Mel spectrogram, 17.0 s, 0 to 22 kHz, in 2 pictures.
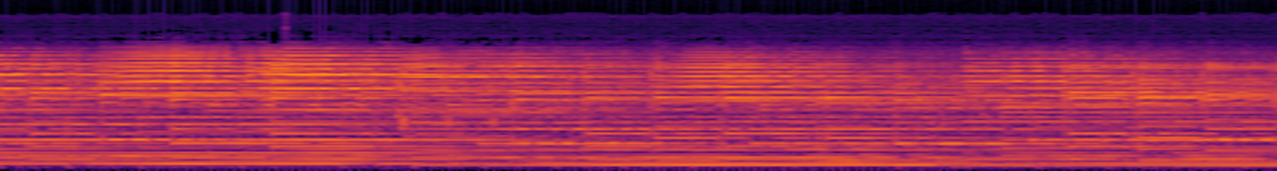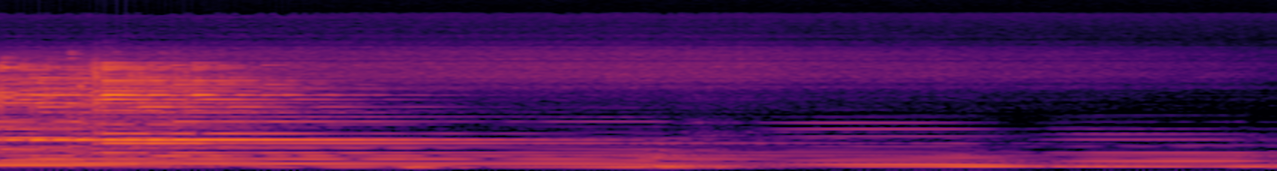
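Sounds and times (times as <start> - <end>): ambient guitar music with effects: 0.0 - 17.0.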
